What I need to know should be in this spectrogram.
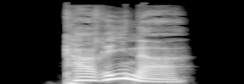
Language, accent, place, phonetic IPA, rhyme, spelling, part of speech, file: German, Germany, Berlin, [kaˈʁiːna], -iːna, Karina, proper noun, De-Karina.ogg
- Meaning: a female given name, variant of Karin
